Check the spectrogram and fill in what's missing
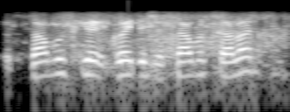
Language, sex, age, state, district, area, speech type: Kashmiri, male, 18-30, Jammu and Kashmir, Kupwara, rural, conversation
